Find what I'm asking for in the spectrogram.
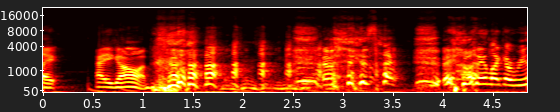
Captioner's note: laughing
